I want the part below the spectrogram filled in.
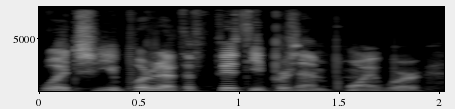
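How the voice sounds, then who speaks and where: An American man with a mid-pitched voice. He talks casually as a guest in conversation, putting his points bluntly and colloquially. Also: fast talker, a little mellow. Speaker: interview guest.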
